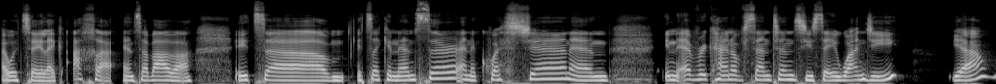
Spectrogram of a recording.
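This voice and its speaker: Fairly slow speech in a dry, close sound with no echo, on a very clean recording against a silent background. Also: woman. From Israel (Tel Aviv). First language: Hebrew. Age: 30s. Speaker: social entrepreneur and dancer. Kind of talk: interview. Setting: studio. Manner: hesitant, many fillers.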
